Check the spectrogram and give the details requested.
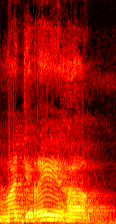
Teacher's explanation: khusus pada lafaz majreha dibaca E sehingga bunyinya majreha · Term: imalah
